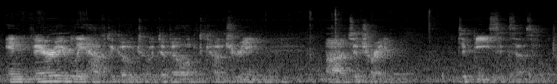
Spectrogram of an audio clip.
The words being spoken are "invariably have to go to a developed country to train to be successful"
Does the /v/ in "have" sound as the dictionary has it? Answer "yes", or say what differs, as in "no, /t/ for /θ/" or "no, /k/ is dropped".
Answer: no, /f/ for /v/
